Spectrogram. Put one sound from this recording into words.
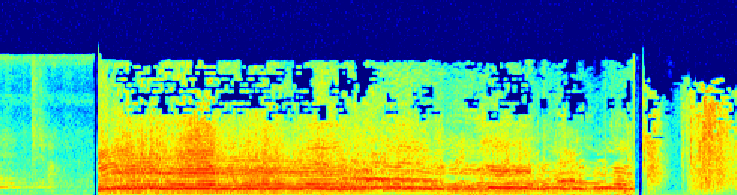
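A crowd of young people shouts and cheers loudly outdoors.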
